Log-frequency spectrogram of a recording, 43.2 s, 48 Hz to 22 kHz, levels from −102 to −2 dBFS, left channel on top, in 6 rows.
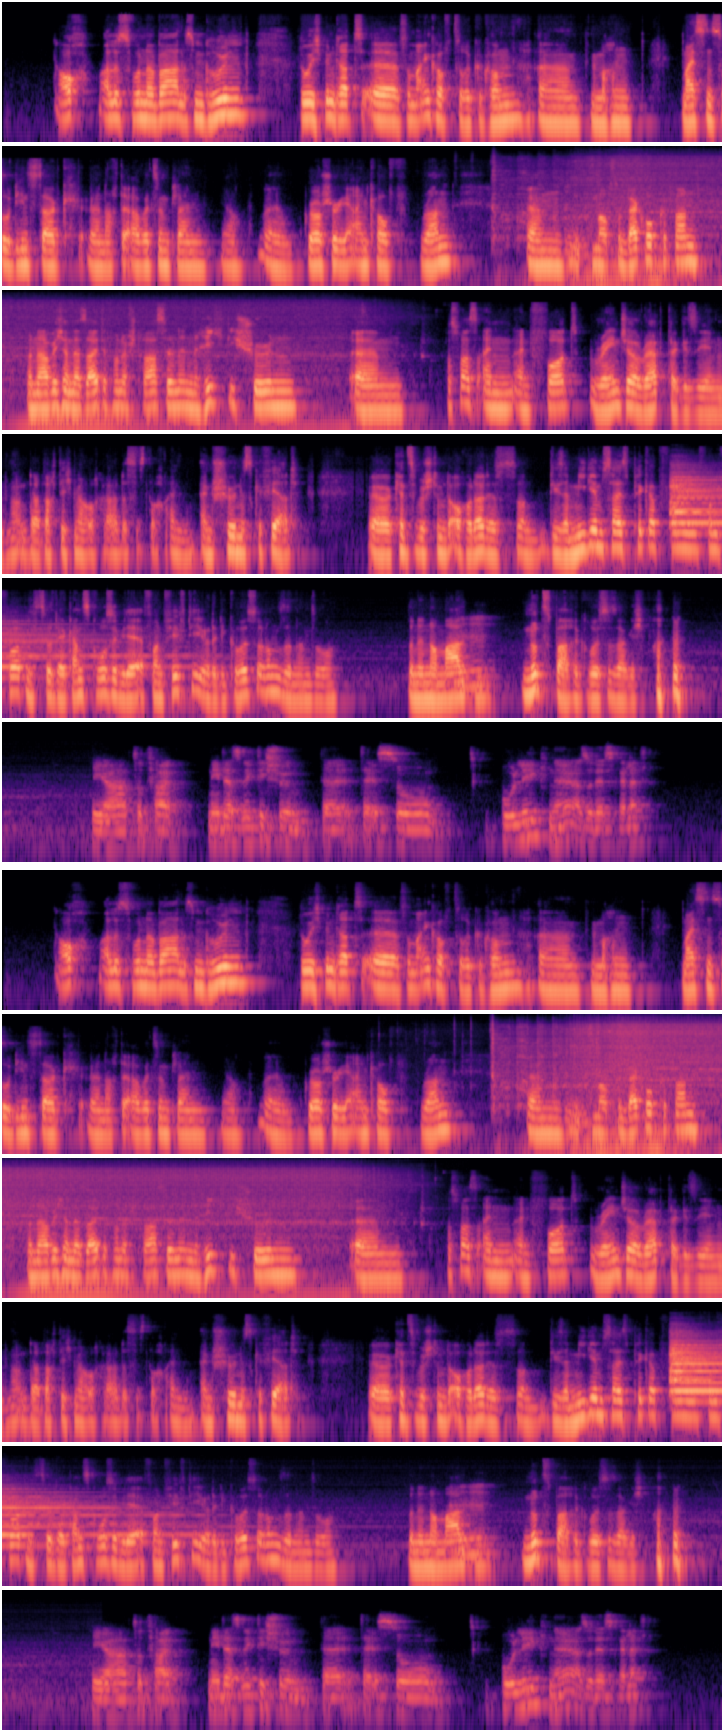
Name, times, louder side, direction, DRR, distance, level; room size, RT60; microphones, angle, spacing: voice 1, 0.5-2.5 3.0-6.3 6.8-11.1 11.4-11.7 12.4-14.2 14.6-17.4 17.9-18.4 18.8-24.5 25.3-32.1 32.9-33.7 34.0-35.6, left 3 dB, 40° left, 0.5 m, -27 dB
Car / Engine starting, 10.9-11.3 11.7-18.7, right 6 dB, 60° right, 1.0 m, -42 dB
sound 1, 28.3-31.0, right 5 dB, 40° right, 1.4 m, -29 dB
voice 2, 33.3-33.6 36.9-37.7 38.1-40.3 41.0-42.4, equal, ahead, 2.2 m, -38 dB
11.0 x 7.9 x 9.0 m
head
